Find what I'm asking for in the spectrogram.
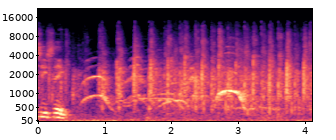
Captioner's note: cheers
